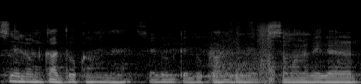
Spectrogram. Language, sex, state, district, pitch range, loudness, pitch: Hindi, male, Bihar, Sitamarhi, 100-110 Hz, -35 LUFS, 105 Hz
